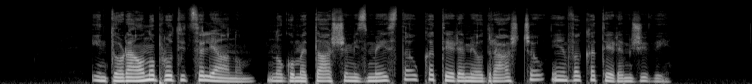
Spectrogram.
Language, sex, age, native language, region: Slovenian, female, 30-49, Slovenian, Central Slovenia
